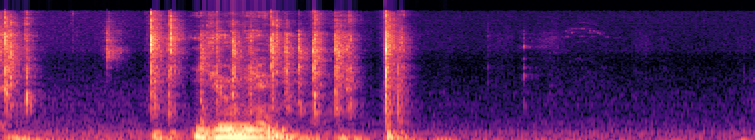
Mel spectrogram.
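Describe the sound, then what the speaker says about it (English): Someone types on a computer keyboard, entering a search term in a web browser's search bar: a few scattered key taps, then a quick cluster of clicks, with a brief spoken word mixed in before it falls quiet. "And then in your search bar, type in boost"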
